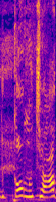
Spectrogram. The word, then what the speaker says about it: Gong Cha: But that's how it's pronounced. That's Chinese, Divian, Gongcha. Those are the words.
